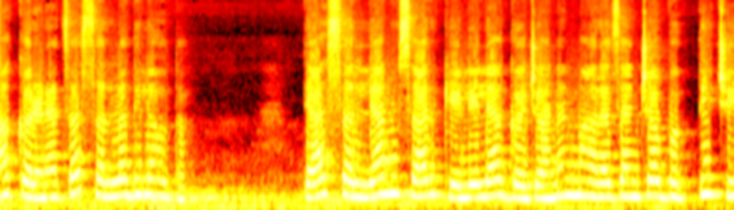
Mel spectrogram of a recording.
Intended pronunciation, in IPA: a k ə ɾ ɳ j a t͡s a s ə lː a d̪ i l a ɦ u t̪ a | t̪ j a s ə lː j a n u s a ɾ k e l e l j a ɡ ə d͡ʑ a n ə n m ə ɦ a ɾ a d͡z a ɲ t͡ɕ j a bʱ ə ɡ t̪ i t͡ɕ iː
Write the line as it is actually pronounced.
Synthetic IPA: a k ə ɾ ɳ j a t͡s a s ə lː a d̪ i l a ɦ o t̪ a | t̪ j a s ə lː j a n u s a ɾ k e l e l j a ɡ ə d͡ʑ a n ə n m ə ɦ a ɾ a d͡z a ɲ t͡ɕ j a bʱ ə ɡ t̪ i t͡ɕ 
